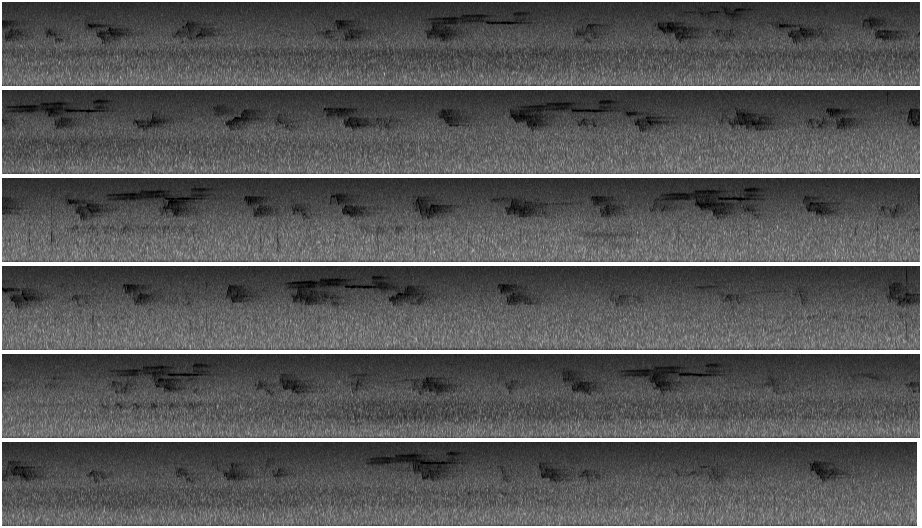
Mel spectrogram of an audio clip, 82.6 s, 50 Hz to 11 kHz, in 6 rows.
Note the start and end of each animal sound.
[0.00, 12.20] Red-eyed Vireo (Vireo olivaceus)
[6.33, 8.05] Black-throated Green Warbler (Setophaga virens)
[10.04, 11.25] Blackburnian Warbler (Setophaga fusca)
[12.90, 69.39] Red-eyed Vireo (Vireo olivaceus)
[13.66, 15.46] Black-throated Green Warbler (Setophaga virens)
[21.38, 23.08] Black-throated Green Warbler (Setophaga virens)
[29.08, 30.80] Black-throated Green Warbler (Setophaga virens)
[32.81, 34.34] American Crow (Corvus brachyrhynchos)
[34.72, 36.11] Eastern Wood-Pewee (Contopus virens)
[37.23, 39.00] Black-throated Green Warbler (Setophaga virens)
[45.39, 47.23] Black-throated Green Warbler (Setophaga virens)
[51.66, 53.19] Eastern Wood-Pewee (Contopus virens)
[56.30, 58.21] American Crow (Corvus brachyrhynchos)
[56.61, 58.31] Black-throated Green Warbler (Setophaga virens)
[60.17, 61.85] Eastern Wood-Pewee (Contopus virens)
[64.45, 65.98] Black-throated Green Warbler (Setophaga virens)
[69.89, 81.85] Red-eyed Vireo (Vireo olivaceus)
[74.25, 75.78] Black-throated Green Warbler (Setophaga virens)

